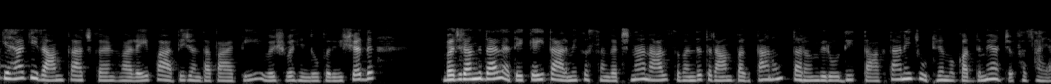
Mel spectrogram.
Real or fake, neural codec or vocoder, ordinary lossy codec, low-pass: fake; vocoder, 22.05 kHz, 80 mel bands, Vocos; none; 5.4 kHz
